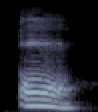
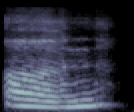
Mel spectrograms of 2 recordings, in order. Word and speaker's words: un: So we will pronounce on. The U through the nose, the nasal U. We won't say un, we will say on.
